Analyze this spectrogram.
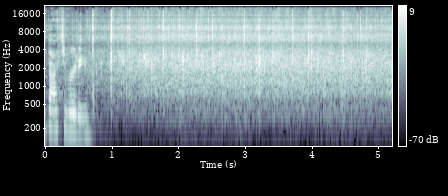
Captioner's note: audience applauding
